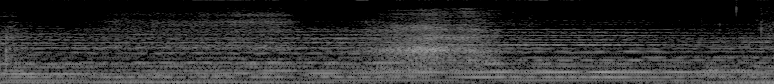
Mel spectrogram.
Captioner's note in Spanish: suspirando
